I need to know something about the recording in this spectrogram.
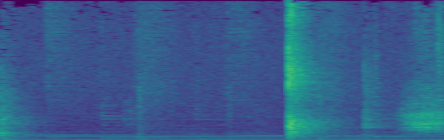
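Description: Two sharp plastic clicks from a Boom Boom Balloon game, about a second and a half apart, as a pin is pushed into the stand around the balloon; the balloon does not pop. Soft background music plays under them.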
